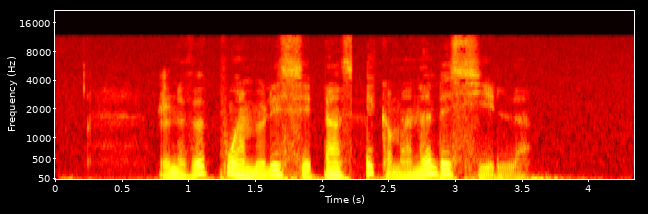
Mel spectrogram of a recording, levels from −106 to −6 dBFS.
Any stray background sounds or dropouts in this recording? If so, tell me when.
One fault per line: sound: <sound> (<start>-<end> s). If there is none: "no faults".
sound: dropout (2.2-2.3 s)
